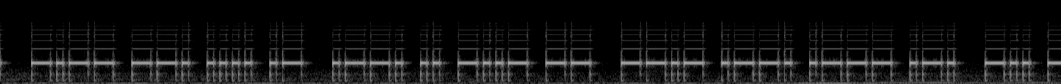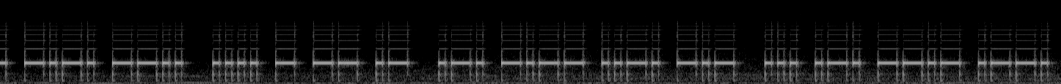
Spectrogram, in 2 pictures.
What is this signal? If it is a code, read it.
Morse code, heard as a keyed tone, about 19 wpm, 1010 Hz. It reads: YGHA PIXM QPJR DTCZ HTMA RYFK SRQP
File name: 业余无线电 / ●未分类 / 字码80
